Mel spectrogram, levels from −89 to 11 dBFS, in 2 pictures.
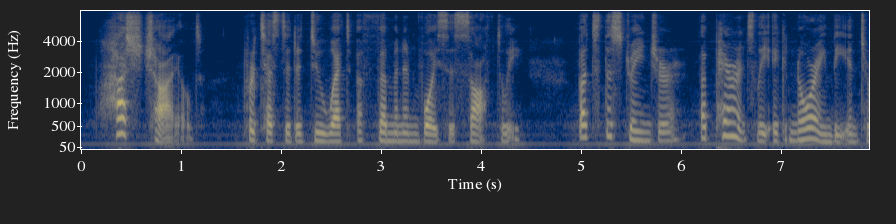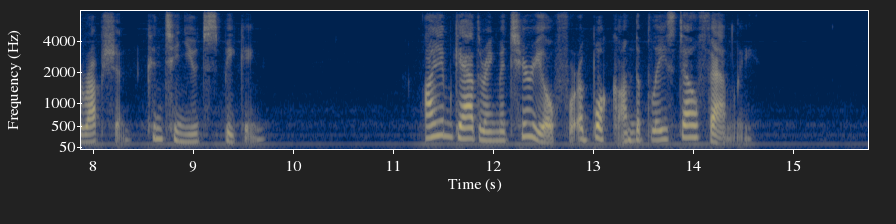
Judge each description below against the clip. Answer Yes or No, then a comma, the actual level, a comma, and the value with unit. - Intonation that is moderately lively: No, wide, 6.2 semitones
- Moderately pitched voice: No, high, 195 Hz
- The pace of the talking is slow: Yes, slow, 110 wpm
